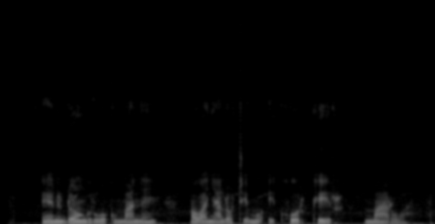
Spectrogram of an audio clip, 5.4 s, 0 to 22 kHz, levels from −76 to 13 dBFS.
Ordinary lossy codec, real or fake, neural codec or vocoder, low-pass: none; real; none; 19.8 kHz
